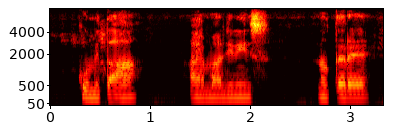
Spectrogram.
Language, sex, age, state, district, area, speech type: Santali, male, 18-30, West Bengal, Uttar Dinajpur, rural, spontaneous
